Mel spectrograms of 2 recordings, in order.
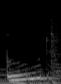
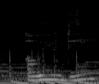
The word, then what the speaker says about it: oud: It's also, if you are familiar with like oud, OUD, I think that's how you say it, oud, which is a very rich, very deep scent.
